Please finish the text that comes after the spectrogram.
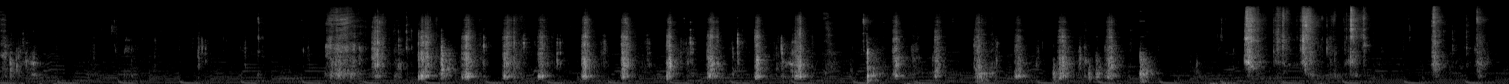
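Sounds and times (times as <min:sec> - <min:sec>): crisp crunching while chewing: 0:03.2 - 0:08.2, 0:12.3 - 0:15.0.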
